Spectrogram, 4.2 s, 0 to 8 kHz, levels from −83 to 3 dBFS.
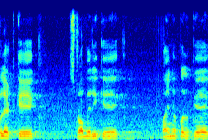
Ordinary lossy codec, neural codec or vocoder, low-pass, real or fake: none; vocoder, 44.1 kHz, 128 mel bands every 256 samples, BigVGAN v2; 7.2 kHz; fake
